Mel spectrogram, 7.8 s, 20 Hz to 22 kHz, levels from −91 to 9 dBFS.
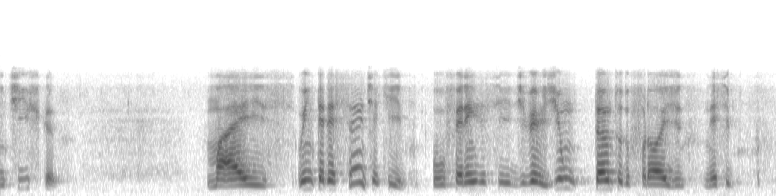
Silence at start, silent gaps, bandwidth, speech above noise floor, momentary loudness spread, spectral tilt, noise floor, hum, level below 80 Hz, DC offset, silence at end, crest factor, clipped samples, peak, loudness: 0 s; none; 5.6 kHz; 32 dB; 14 LU; 1 dB/octave; -65 dBFS; none; -88 dBFS; under 0.1%; 0.15 s; 20 dB; under 0.1%; -14 dBFS; -32 LUFS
